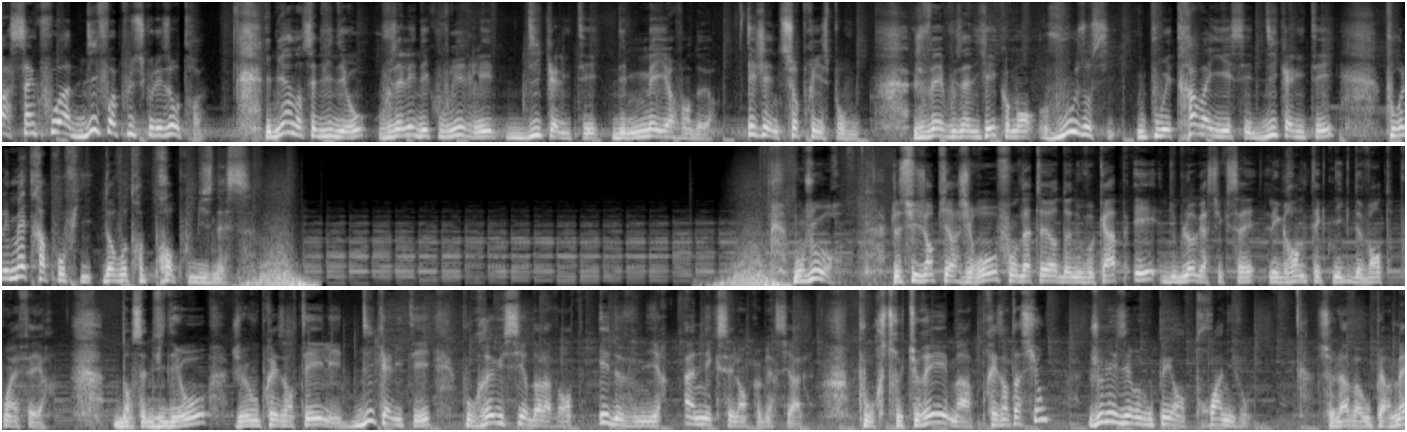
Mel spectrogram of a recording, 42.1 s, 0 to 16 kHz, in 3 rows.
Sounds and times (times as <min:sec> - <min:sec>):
Speech: 0:00.0 - 0:16.6, 0:21.9 - 0:28.6, 0:29.2 - 0:42.0
Music: 0:00.0 - 0:42.0.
